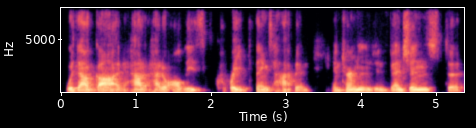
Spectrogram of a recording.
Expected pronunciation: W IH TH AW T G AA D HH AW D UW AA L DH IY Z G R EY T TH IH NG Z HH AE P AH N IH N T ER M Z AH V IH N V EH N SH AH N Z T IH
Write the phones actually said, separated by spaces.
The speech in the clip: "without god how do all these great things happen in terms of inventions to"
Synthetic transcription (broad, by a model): W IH TH AW T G AA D HH AW D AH AA L DH IY Z G R EY T TH IH NG Z HH AE P AH N IH N T ER M Z AH V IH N V EH N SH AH N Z T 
